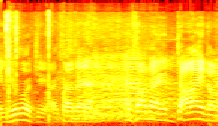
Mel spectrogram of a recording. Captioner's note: audience laughs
